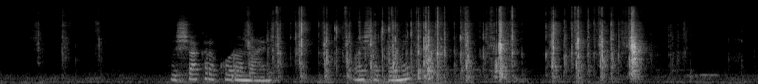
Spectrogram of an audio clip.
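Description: Playing cards riffle and flutter as they are shuffled by hand.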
